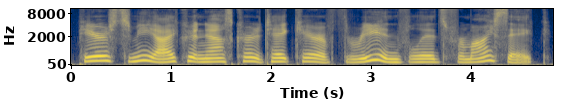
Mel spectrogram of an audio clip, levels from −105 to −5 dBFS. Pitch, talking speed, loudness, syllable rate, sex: 215 Hz, 200 wpm, -16 LUFS, 3.9 syllables/s, female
